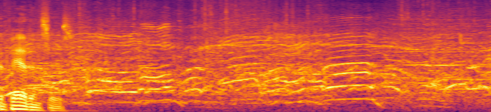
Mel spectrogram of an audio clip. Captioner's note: crowd shouting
